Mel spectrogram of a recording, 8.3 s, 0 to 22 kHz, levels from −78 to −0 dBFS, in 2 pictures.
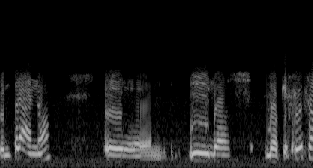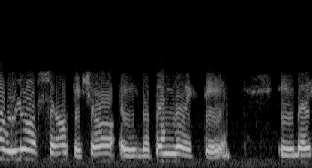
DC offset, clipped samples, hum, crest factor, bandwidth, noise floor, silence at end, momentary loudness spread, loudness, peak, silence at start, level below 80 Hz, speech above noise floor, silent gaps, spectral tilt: under 0.1%; under 0.1%; 50 Hz at -65 dBFS; 12 dB; 4.5 kHz; -56 dBFS; 0 s; 12 LU; -28 LUFS; -16 dBFS; 0 s; -68 dBFS; 28 dB; none; -6.5 dB/octave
